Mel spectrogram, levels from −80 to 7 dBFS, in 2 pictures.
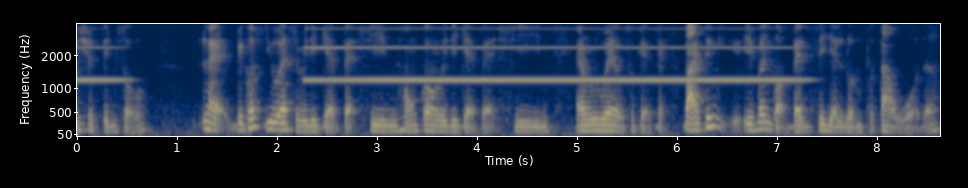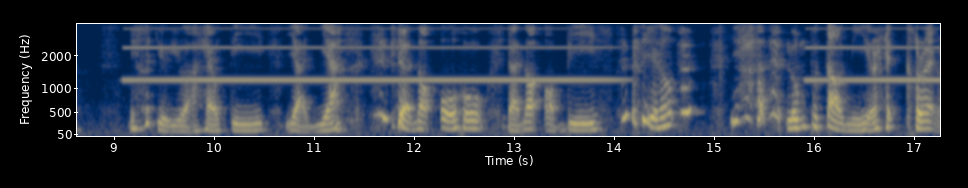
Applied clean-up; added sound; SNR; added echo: none; Wind instrument, woodwind instrument; 8 dB; none.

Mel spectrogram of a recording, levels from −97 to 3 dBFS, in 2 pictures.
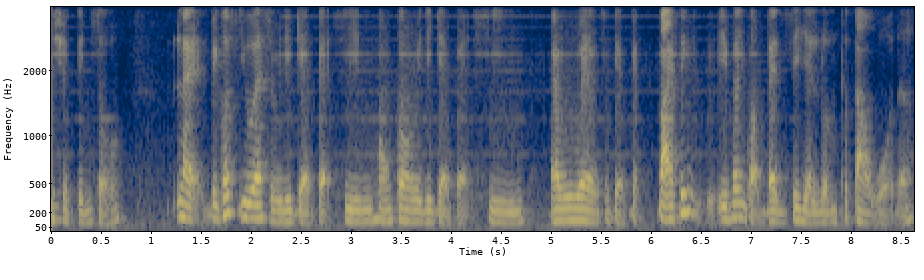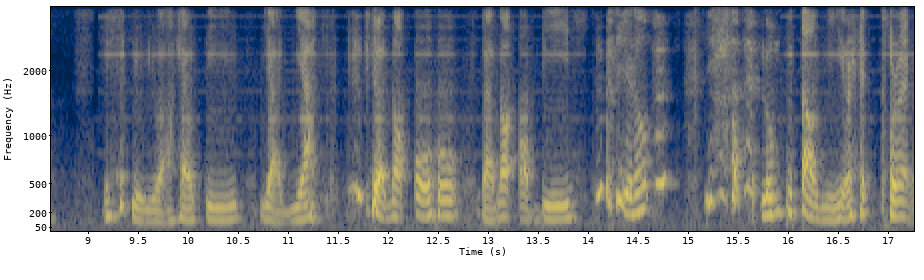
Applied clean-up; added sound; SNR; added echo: neural separator model SepFormer DNS4.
